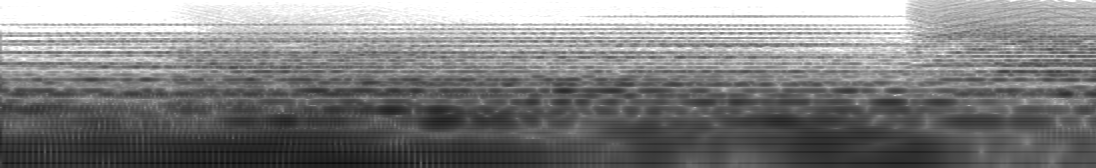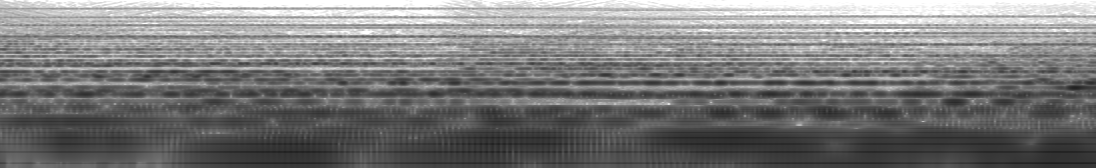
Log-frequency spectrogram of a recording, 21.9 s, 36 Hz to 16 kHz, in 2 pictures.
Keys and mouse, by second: 2.8 Tab, 3.2-6.3 alt+drag, 6.3 s, 6.9 click, 7.8 3, 9.4 Tab, 10.7 click, 11.7 click, 13.3 click, 14.4 s, 15.6 click, 17.5 click, 18.1 click, 18.8 click, 20.7 typing.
